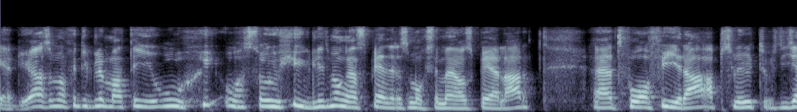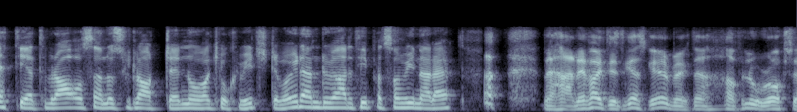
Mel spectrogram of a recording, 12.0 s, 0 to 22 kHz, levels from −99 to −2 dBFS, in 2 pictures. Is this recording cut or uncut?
cut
